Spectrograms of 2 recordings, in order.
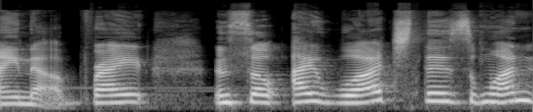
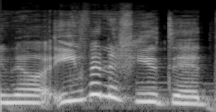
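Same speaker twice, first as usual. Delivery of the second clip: ordinary talk, nothing marked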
